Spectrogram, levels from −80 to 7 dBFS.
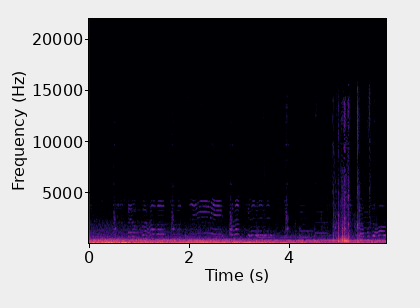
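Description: At 5.62 s, near the very end, compressed frames are skipped: a short run of encoded frames never reaches the output, either missing or rejected by the decoder as corrupt, so the sound jumps ahead by something like 70 ms. On a spectrogram this shows as a narrow vertical seam where the texture abruptly changes, and the waveform shows a discontinuity in its envelope.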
